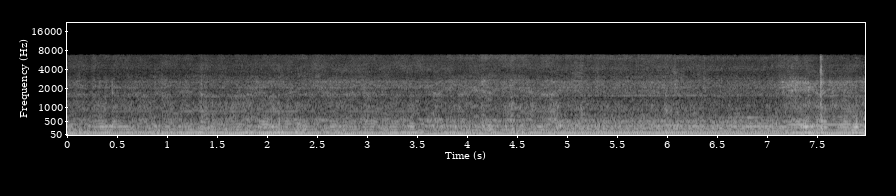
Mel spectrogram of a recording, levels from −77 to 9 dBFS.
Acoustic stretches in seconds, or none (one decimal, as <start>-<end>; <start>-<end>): 4.9-7.2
